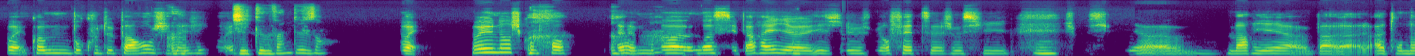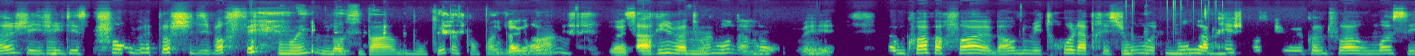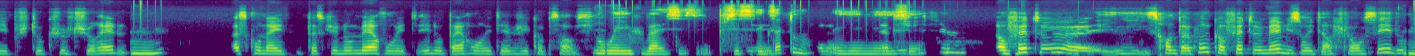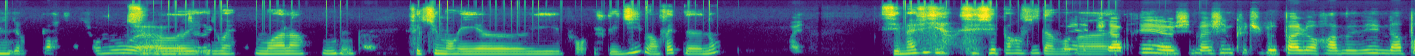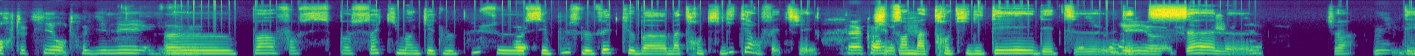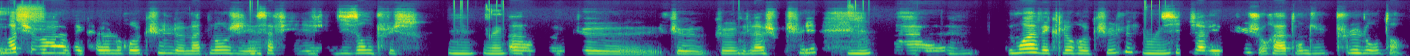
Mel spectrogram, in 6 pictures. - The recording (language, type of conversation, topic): French, unstructured, La gestion des attentes familiales est-elle plus délicate dans une amitié ou dans une relation amoureuse ?
- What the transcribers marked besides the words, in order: static; distorted speech; chuckle; chuckle; laughing while speaking: "maintenant je suis divorcée"; laugh; mechanical hum; other background noise; laughing while speaking: "C'est ma vie, hein"; other noise; tapping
